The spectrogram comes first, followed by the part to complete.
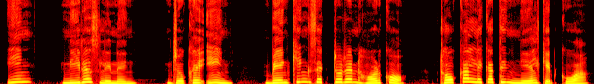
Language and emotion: Santali, sad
